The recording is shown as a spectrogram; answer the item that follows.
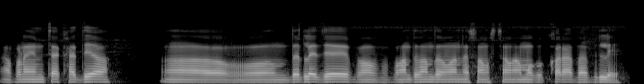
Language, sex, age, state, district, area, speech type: Odia, male, 45-60, Odisha, Jagatsinghpur, rural, spontaneous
